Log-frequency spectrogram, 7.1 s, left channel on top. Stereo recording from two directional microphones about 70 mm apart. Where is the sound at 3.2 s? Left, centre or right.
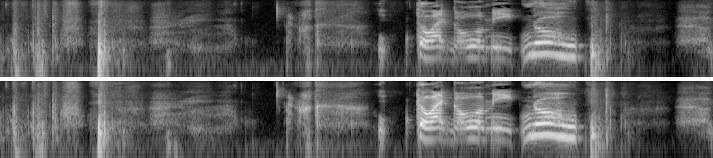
Right.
